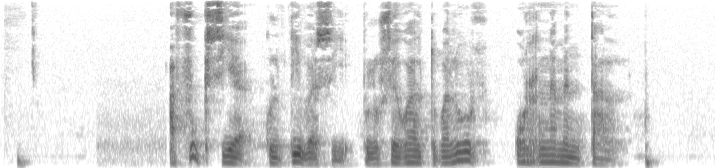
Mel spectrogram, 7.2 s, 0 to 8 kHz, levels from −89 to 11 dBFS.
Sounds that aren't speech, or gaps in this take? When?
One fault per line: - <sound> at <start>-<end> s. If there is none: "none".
none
